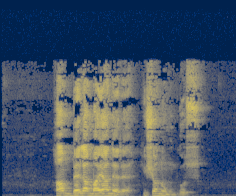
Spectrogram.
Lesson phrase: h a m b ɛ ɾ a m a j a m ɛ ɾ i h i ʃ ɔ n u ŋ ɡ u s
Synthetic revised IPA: h a m b ɛ l a m a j a n ɛ ɾ ɛ h i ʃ ɔ n u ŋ ɡ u s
